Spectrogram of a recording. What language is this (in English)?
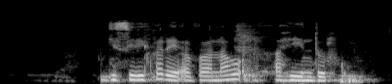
Kinyarwanda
